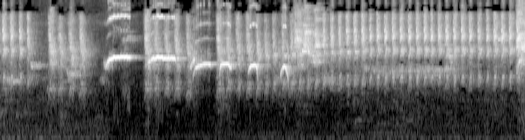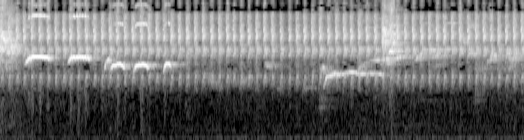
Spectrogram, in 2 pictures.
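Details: Sooty-headed Bulbul singing as a master track to rouse a magpie-robin: a few sharp notes, then bursts of short level whistles in groups, a long quieter stretch, and a final rising phrase, over hiss.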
